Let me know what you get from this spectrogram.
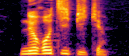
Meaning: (adjective) neurotypical
- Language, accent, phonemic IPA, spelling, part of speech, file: French, France, /nø.ʁo.ti.pik/, neurotypique, adjective / noun, LL-Q150 (fra)-neurotypique.wav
